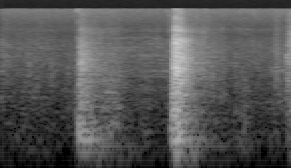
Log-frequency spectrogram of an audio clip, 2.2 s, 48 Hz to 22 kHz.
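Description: A 33-litre white plastic bucket with a lid being set down on a table: two knocks about three quarters of a second apart, the second louder.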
